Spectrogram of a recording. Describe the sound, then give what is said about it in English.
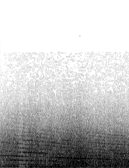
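Stuka dive bomber diving with its siren wailing, a dense, continuous roar of aircraft engine laced with a sustained whining tone, loud and unbroken throughout. “that is the sound of the Stuka dive bombing.”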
